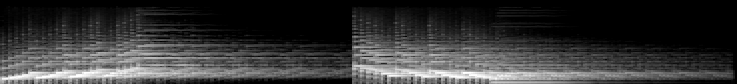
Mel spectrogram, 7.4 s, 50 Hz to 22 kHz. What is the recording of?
harp gliss 03
Dreamy harp transitions.
cinematic, dreamy, film, flashback, harp, melodic, music, musical, orchestral, plucked, romantic, sting, transition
